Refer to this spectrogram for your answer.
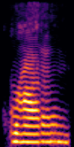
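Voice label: "gwerh2n", Proto-Indo-European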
